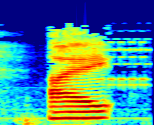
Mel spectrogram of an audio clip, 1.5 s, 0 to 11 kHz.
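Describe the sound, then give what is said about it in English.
A loud telephone ring bursts in for about half a second, a bright harmonic electronic tone that cuts off abruptly, with faint background noise around it: an incoming call to a radio call-in show. “My goodness, this is the most phone calls within 4 minutes that I've...”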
